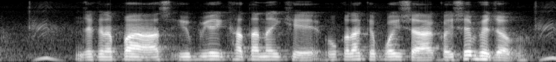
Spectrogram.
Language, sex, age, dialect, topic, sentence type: Bhojpuri, male, 25-30, Southern / Standard, banking, question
